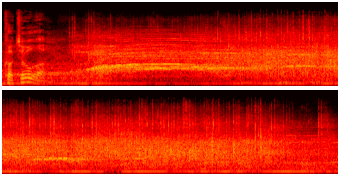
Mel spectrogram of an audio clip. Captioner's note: applause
